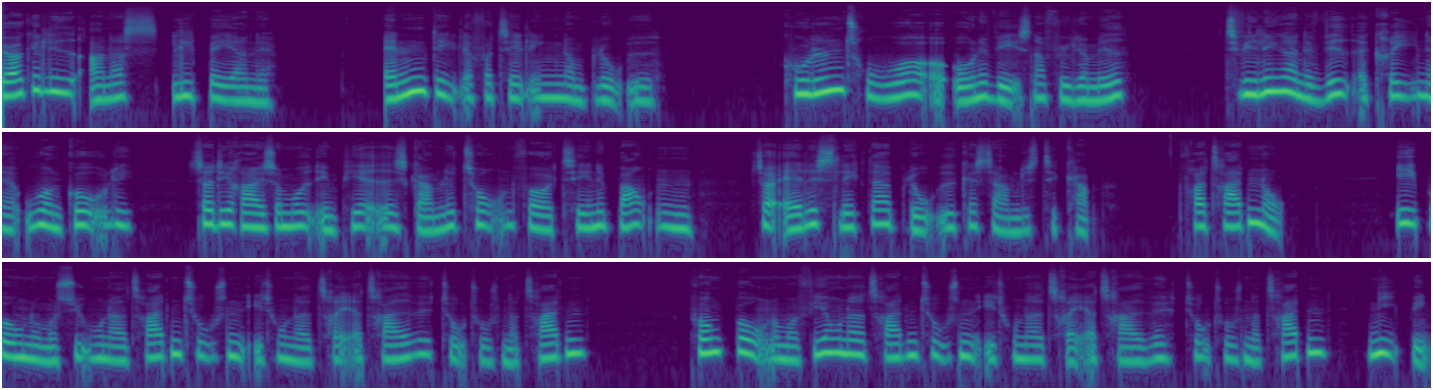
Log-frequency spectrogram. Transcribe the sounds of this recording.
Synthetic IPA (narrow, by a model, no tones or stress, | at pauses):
ɶɐɡ̥əliðˠɑ̈nɐsilb̥eɐnə | ænn̩d̥e̝̰ːlæfɒ̽t͡sʰel̰e̝ŋn̩ɒ̽mb̥lɔ̰ːð̞̩ˠ | kʰuln̩t͡sʰʁuːɐʔɒ̽ʔɔ̽nəʋḛːsnɐføljɐmeðˠ | t͡sʰʋile̝ŋɐnəʋe̝ð̞̰ˠækʰʁḭːn̩æɐʔuɒ̽nɡ̥ɔ̰̽ːli | sɒ̽diʁɑ̈ɪsɐmo̝ð̞̰ˠe̝mpʰe̝ɐ̰ið̩ˠsɡ̥ɑ̈mlət͡sʰɔ̰ːnfɒ̽æt͡sʰenəb̥ɑ̈ʊ̰nn̩ | sɒ̽ʔæləsleɡ̥̚d̥ɐæb̥lo̝̰ːð̞̩ˠkʰæsɑ̈mləst͡sʰe̝lkʰɑ̈m̰b̥ | fʁɑ̈t͡sʰʁad̥n̩ɒ̰ː | e̝̰ːb̥oːnɔ̽mɐsyʊ̰hunɐðˠt͡sʰʁad̥n̩t͡sʰṵːsn̩ʔe̝d̥hunɐð̩ˠt͡sʰʁɛʔɒt͡sʰʁað̞ˠʋət͡sʰo̝̰ːt͡sʰṵːsn̩ɒ̽t͡sʰʁad̥n̩ | pʰɔ̽ŋd̥̚b̥ɔ̰ʊnɔ̽mɐfiːɐhunɐð̞ˠt͡sʰʁad̥n̩t͡sʰṵːsn̩e̝d̥hunɐð̩ˠt͡sʰʁɛ̰ːʔɒt͡sʰʁɑð̞ˠʋət͡sʰo̝̰ːt͡sʰṵːsn̩ɒ̽t͡sʰʁad̥n̩ | nḭːb̥e̝n̰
